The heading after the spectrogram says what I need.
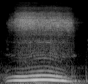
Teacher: air come right above your tongue and then you're vibrating so you should feel the vibration in your throat and you should also feel the vibration in your mouth so again z excellent like a b buzzing around so we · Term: z sound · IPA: /z/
